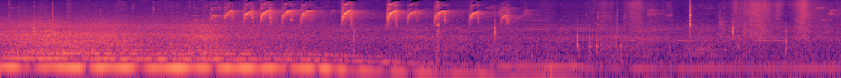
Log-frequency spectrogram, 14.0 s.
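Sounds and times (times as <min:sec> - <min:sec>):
small bird chirping: 0:03.5 - 0:09.0.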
